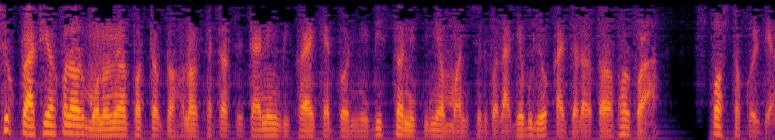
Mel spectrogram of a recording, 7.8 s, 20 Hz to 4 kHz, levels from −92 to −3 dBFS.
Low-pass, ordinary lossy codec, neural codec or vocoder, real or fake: 3.6 kHz; none; none; real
